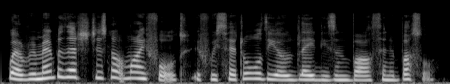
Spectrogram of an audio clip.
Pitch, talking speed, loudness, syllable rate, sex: 240 Hz, 265 wpm, -17 LUFS, 5.7 syllables/s, female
